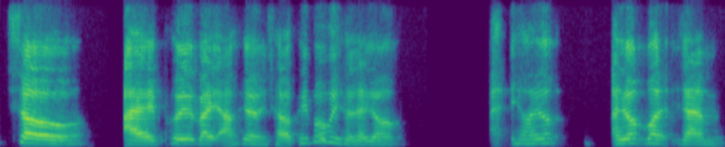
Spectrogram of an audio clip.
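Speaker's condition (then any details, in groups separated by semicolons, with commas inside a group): Tongue cancer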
